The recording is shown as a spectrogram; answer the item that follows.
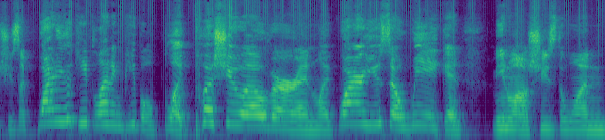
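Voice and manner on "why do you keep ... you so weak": put-on berating, scolding shout, yelling. Recapping how Sarah Silverman yells at Ned, retelling Sarah Silverman yelling. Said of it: "Sarah Silverman is yelling at Ned the entire time".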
